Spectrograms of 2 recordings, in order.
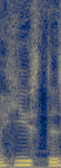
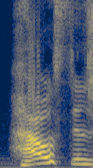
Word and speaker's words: Houston: I saw him on a huge billboard yesterday on Houston Street, Mimi said, pronouncing the street's name as one should the city. He where Houston Street? Lena corrected. Hston Street. I saw it.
